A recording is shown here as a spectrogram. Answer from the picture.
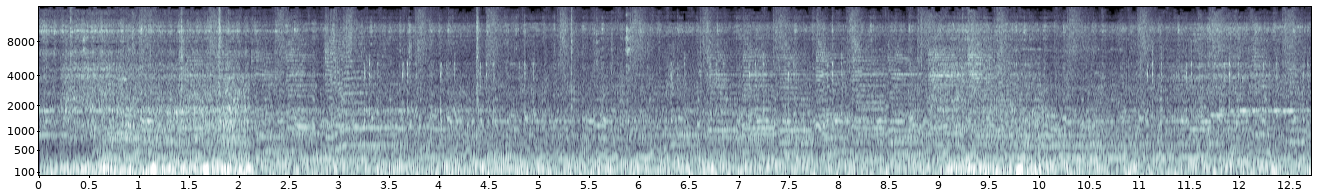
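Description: Video slot machine playing its free-games bonus music, loud and steady, as the reels spin.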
